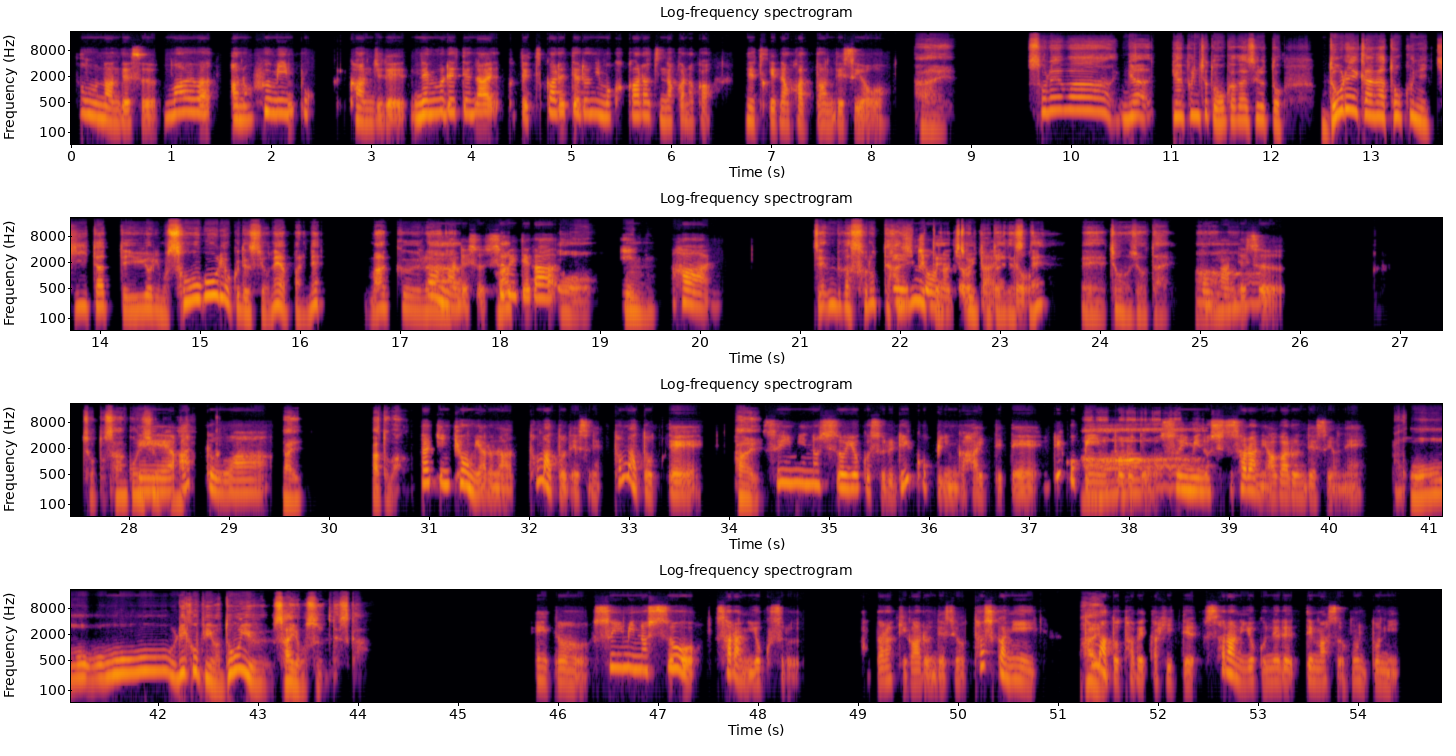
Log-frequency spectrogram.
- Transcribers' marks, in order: other noise; cough
- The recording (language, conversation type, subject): Japanese, podcast, 睡眠の質を上げるために普段どんなことをしていますか？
